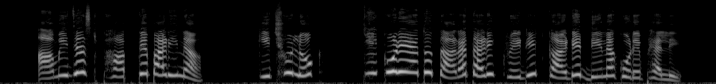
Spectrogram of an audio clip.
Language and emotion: Bengali, surprised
